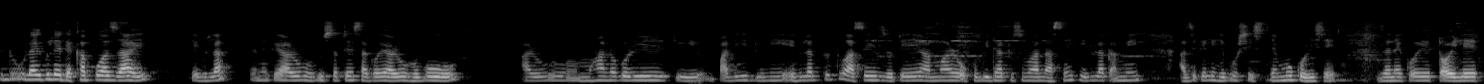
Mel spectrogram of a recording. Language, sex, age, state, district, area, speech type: Assamese, female, 45-60, Assam, Kamrup Metropolitan, urban, spontaneous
